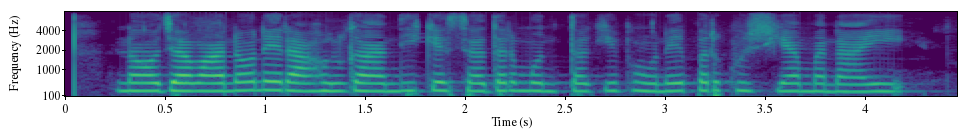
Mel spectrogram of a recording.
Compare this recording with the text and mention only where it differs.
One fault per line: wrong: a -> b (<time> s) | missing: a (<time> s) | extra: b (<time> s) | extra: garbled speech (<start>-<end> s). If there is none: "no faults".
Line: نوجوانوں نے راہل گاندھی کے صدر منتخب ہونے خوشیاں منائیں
extra: پر (3.2 s)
